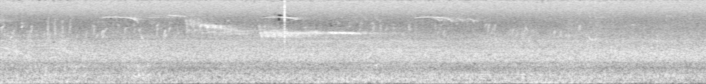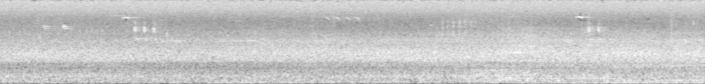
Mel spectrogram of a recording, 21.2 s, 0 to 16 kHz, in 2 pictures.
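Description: Steady outdoor rumble with a few bird chirps in the first half. Near the end a low engine note comes in and grows slightly louder as a GWR Class 166 Turbo diesel multiple unit approaches.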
